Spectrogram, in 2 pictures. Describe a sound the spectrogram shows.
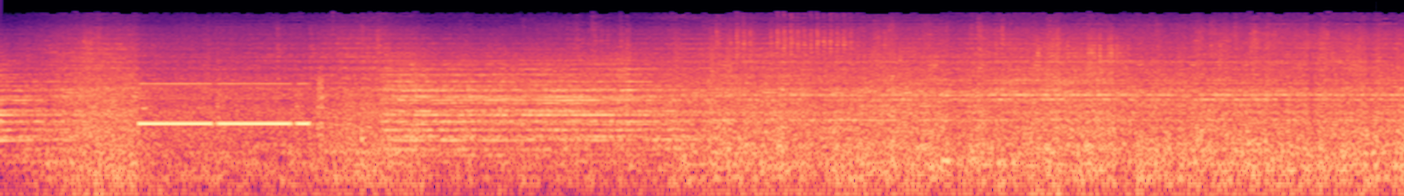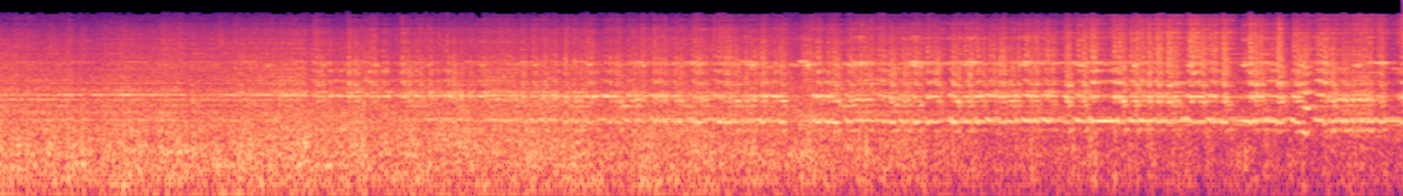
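A railway crossing bell rings.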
